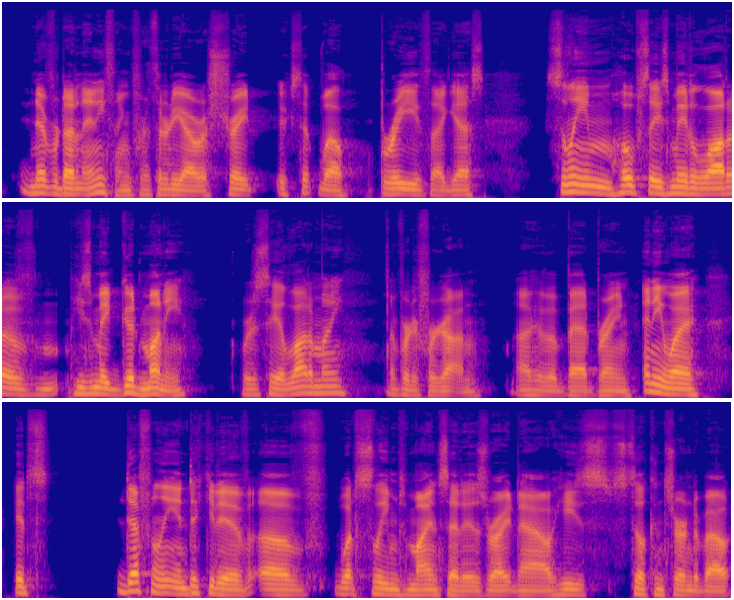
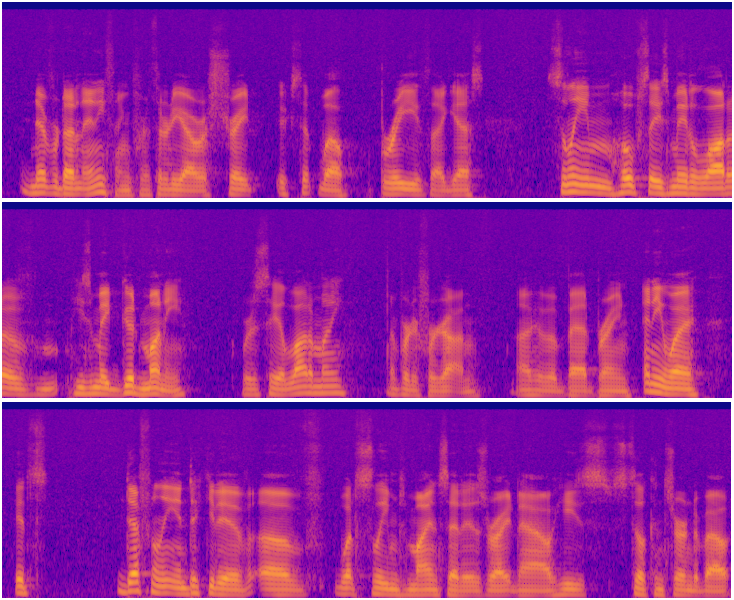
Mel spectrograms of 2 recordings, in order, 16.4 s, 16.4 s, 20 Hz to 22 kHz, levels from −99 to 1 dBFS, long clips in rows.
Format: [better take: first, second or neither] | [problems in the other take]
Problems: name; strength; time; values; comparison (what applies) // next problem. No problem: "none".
first | hiss; faint; throughout; 25 dB below the speech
